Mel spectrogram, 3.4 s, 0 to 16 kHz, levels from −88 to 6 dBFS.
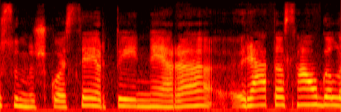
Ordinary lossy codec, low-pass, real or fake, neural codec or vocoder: MP3, 64 kbps; 14.4 kHz; real; none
